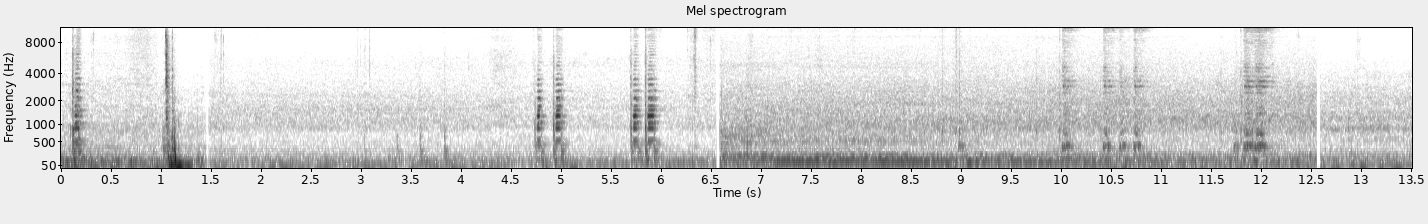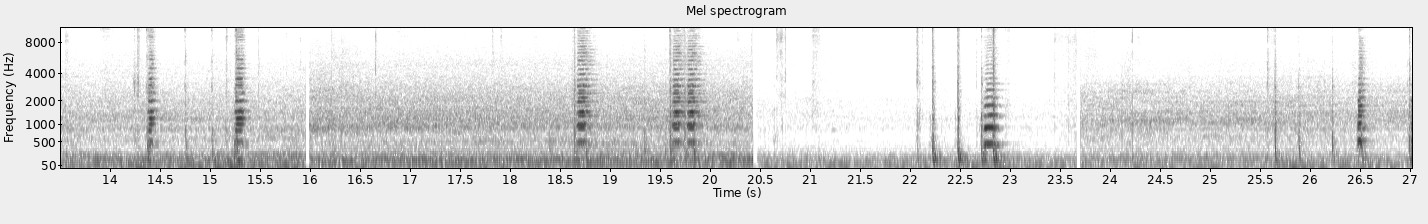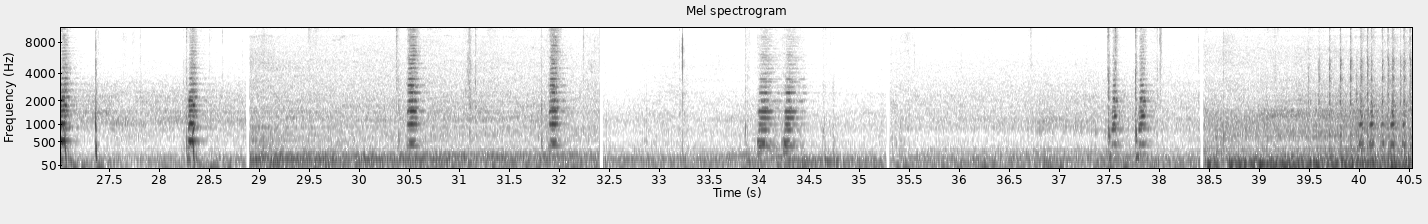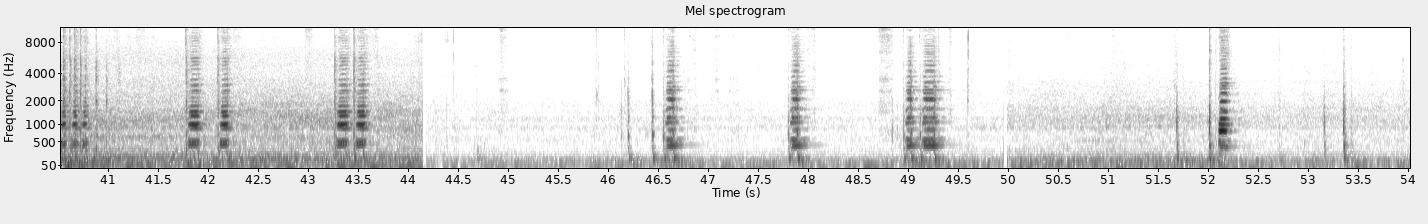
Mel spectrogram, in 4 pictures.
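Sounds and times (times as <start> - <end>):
engine and traffic rumble: 0.0 - 54.0
car horns tooting: 4.7 - 5.1, 5.7 - 6.1, 9.9 - 11.0, 11.7 - 12.4, 14.2 - 15.5, 18.6 - 20.2, 22.7 - 23.0, 26.4 - 27.4, 28.2 - 28.6, 30.4 - 30.8, 31.8 - 32.4, 33.9 - 34.6, 37.5 - 38.0, 39.6 - 42.5, 43.1 - 43.9, 46.5 - 47.2, 47.8 - 49.6, 52.0 - 52.4.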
